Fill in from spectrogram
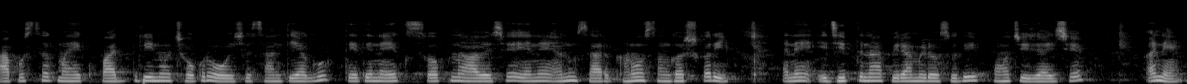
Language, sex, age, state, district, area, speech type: Gujarati, male, 18-30, Gujarat, Rajkot, urban, spontaneous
